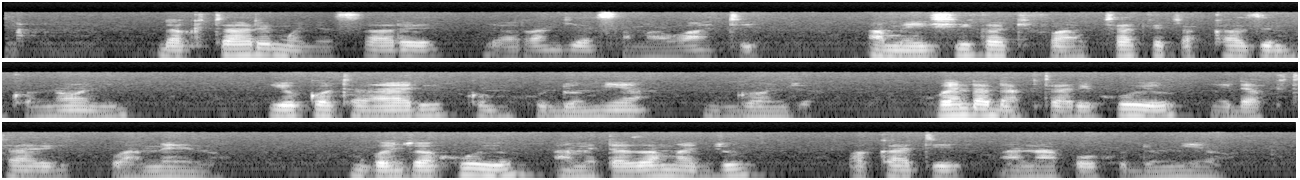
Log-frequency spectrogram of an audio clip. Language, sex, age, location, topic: Swahili, male, 18-24, Kisumu, health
